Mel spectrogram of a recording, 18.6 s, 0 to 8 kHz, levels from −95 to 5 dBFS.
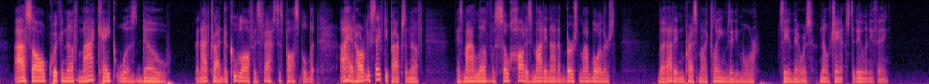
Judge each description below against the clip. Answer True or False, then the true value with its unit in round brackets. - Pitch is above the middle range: False (115 Hz)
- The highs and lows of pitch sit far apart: False (2.8 semitones)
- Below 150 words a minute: False (180 wpm)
